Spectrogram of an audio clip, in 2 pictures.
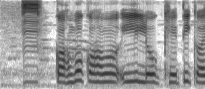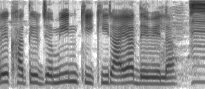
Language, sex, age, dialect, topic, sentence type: Bhojpuri, female, 18-24, Northern, agriculture, statement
